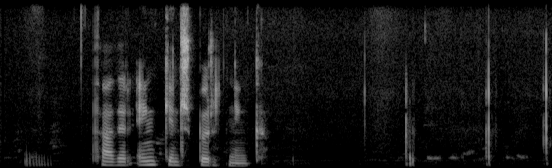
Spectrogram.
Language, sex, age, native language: Icelandic, female, 40-49, Icelandic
